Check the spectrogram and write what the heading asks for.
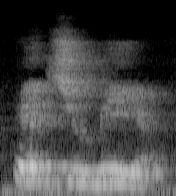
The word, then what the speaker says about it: Idumea: Oh, this is the way you pronounce it. Idzumea. I practiced it, it doesn't make any difference, I still can't say it. Idzumea.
